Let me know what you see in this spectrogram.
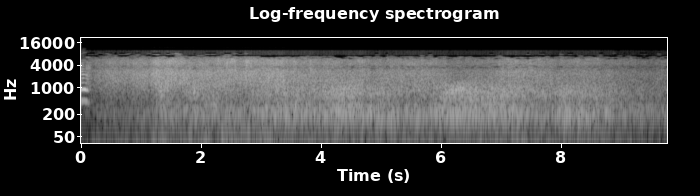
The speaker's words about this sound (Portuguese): Depois de quase uma hora de angústia e desespero, a tempestade foi se acalmando, assim como o mar.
